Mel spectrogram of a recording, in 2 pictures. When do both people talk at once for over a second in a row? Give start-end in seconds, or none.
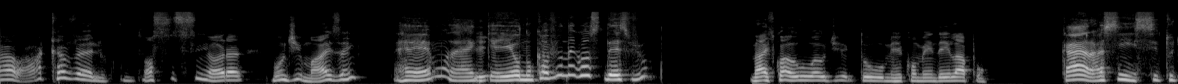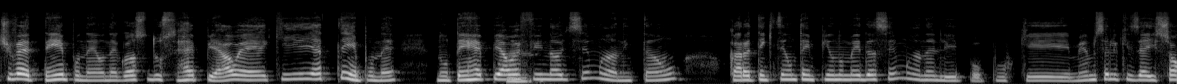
none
